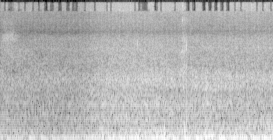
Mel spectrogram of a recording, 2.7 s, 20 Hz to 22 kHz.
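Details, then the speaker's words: 1966 Chrysler New Yorker V8 at first start after years parked: rough idle with a light, quick ticking over the low rumble as the hydraulic lifters pump up with oil; occasional flat beat, old plug leads suspected. "I just want the hydraulic lifters to fill up. That's what the tapping is."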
